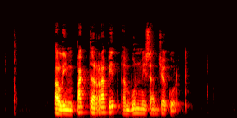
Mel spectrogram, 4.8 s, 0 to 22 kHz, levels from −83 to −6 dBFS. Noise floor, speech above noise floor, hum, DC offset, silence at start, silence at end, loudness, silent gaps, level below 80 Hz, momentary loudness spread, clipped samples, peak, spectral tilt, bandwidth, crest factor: -78 dBFS; 50 dB; none; under 0.1%; 1.1 s; 1.2 s; -28 LUFS; none; -76 dBFS; 12 LU; under 0.1%; -8 dBFS; -5 dB/octave; 11 kHz; 22 dB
